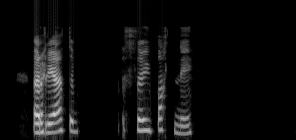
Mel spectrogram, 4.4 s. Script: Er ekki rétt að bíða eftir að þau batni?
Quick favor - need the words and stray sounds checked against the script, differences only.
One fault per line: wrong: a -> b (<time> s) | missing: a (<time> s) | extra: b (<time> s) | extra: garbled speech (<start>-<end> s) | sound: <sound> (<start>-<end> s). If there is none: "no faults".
missing: ekki (0.6 s)
missing: bíða eftir (1.2 s)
